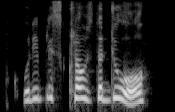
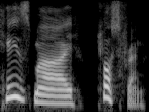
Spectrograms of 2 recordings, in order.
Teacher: there is a difference also sound close noun close great so when it is a verb the s of the close it sounds like z remember that but when it is a noun the s should sound like s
